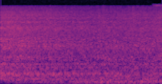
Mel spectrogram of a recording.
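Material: Nothing is struck.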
